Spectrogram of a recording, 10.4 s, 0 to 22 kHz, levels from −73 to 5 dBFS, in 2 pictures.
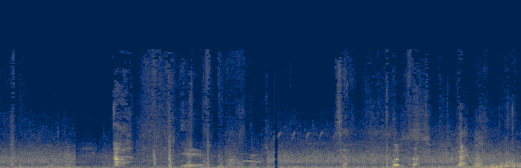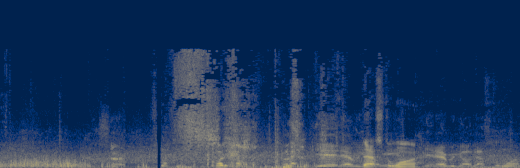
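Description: The audio drops out briefly at 2.75 to 2.79 s (about 36 ms) and 6.79 to 6.83 s (about 40 ms), four seconds apart: gaps at joins of encoded pieces, where separately encoded segments were concatenated without trimming the encoder's leading delay and final-frame padding.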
